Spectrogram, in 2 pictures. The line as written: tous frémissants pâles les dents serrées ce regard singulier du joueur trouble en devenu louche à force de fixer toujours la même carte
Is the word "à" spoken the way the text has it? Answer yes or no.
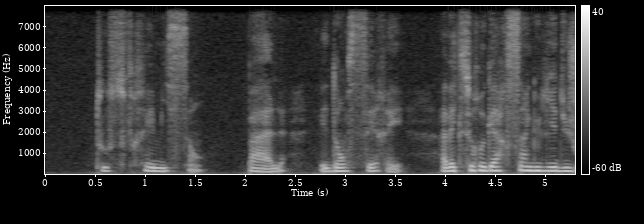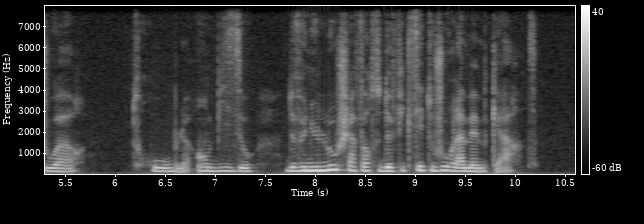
yes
